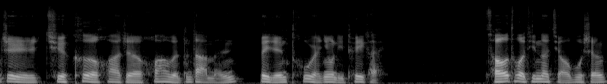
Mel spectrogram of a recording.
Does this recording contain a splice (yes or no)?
no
